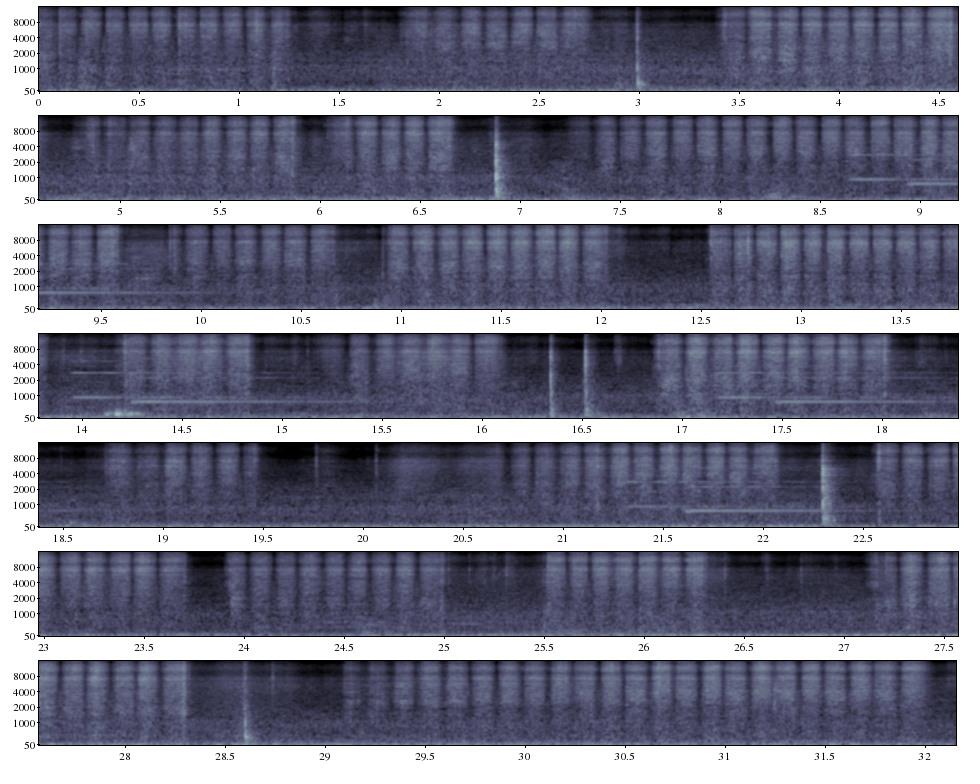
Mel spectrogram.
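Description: A hand nail file rasping back and forth across long acrylic nails in runs of quick strokes broken by brief pauses. Twice a sharp click stands out above the filing.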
